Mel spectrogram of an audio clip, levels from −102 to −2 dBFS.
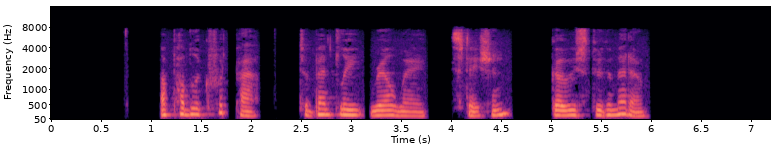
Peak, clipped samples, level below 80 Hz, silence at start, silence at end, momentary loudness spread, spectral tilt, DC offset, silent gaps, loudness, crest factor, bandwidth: -12 dBFS; under 0.1%; -70 dBFS; 1.1 s; 1.2 s; 9 LU; -5.5 dB/octave; under 0.1%; 1.78-1.84 s, 2.09-2.48 s, 3.13-3.18 s, 3.77-4.00 s, 4.61-5.00 s; -31 LUFS; 20 dB; 8 kHz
